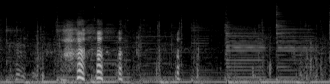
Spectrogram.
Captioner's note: laughs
